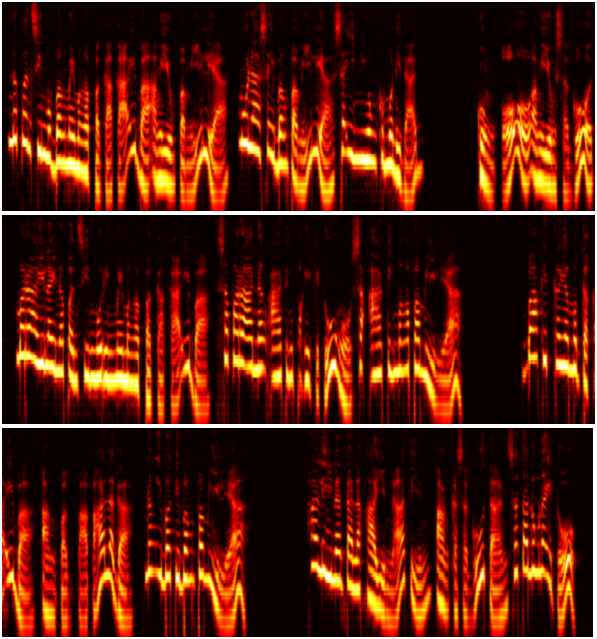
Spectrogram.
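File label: Tagalog, male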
